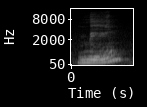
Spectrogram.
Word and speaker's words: 明: Pronunciation as me, yin, ming, the second tone.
